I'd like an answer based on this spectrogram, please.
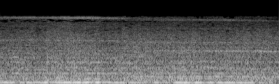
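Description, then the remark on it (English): A train in Switzerland rolls by loudly, a steady heavy rumble of wheels on rails with thin metallic squealing tones riding over it for the whole stretch, no voices. “Yeah, we do have trains in this country.”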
